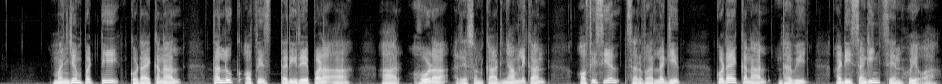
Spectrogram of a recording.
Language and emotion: Santali, neutral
